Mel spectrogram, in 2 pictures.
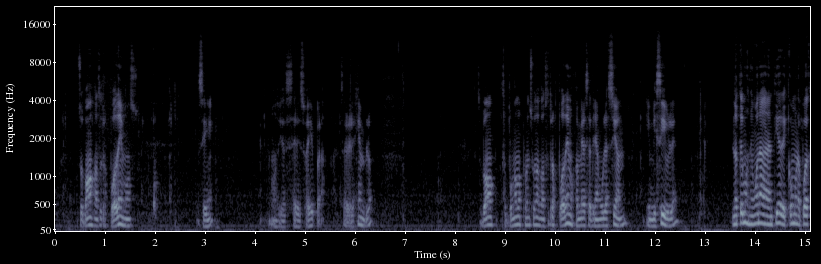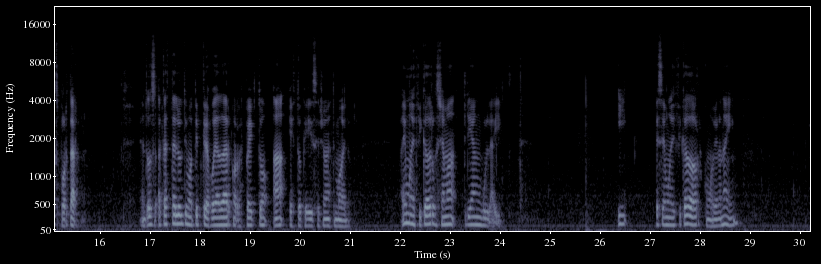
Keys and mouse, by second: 0.4 alt+click, 0.6 alt+click, 3.5 right click, 4.1 click, 4.4 alt+click, 4.8 alt+click, 5.8 alt+click, 6.6 right click, 7.4 click, 7.7 alt+click, 7.8 alt+click, 9.7 click, 10.0 alt+click, 11.1 alt+click, 11.2 alt+click, 16.1 alt+click, 16.4 alt+click, 18.0 click, 22.2 Tab, 23.2-26.0 drag, 26.6 alt+click, 27.1 alt+click, 28.1 alt+click, 29.9 click.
